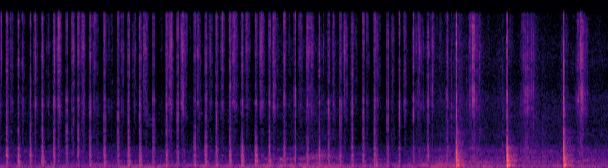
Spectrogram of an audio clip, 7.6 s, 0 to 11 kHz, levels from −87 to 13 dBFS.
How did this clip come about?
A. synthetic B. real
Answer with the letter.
B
